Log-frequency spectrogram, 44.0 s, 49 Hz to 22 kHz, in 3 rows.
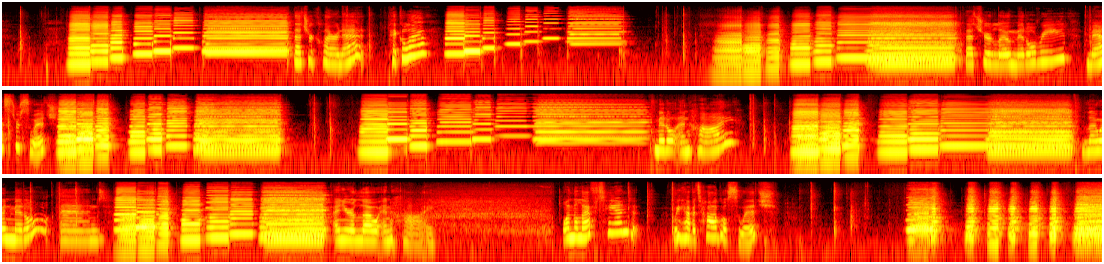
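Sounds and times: accordion notes: 0.9s - 4.0s, 5.9s - 8.5s, 9.4s - 12.9s, 15.4s - 18.6s, 19.4s - 23.5s, 25.2s - 29.1s, 30.8s - 33.8s, 41.4s - 44.0s.

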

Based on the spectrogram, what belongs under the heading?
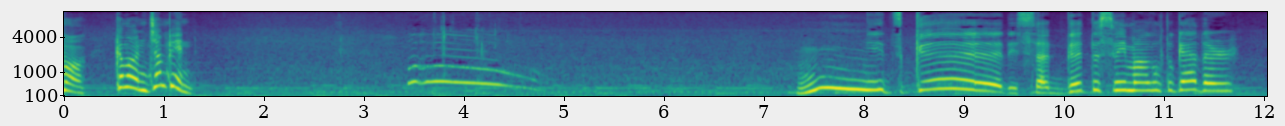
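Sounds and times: background music with steady tones: 0.0s - 12.0s
squeaky high-pitched falling call: 3.4s - 4.8s.

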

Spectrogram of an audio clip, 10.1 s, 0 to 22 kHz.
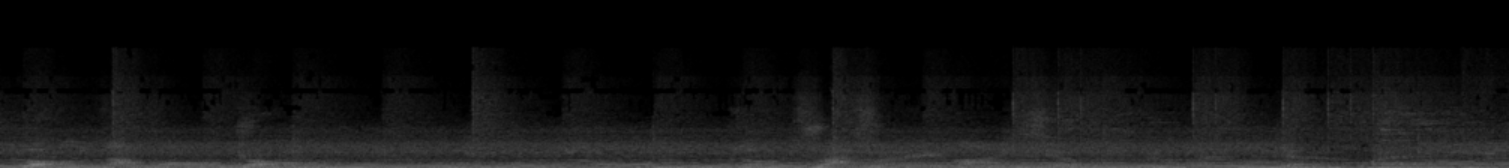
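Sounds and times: metal band with distorted guitars: 0.0s - 10.0s.

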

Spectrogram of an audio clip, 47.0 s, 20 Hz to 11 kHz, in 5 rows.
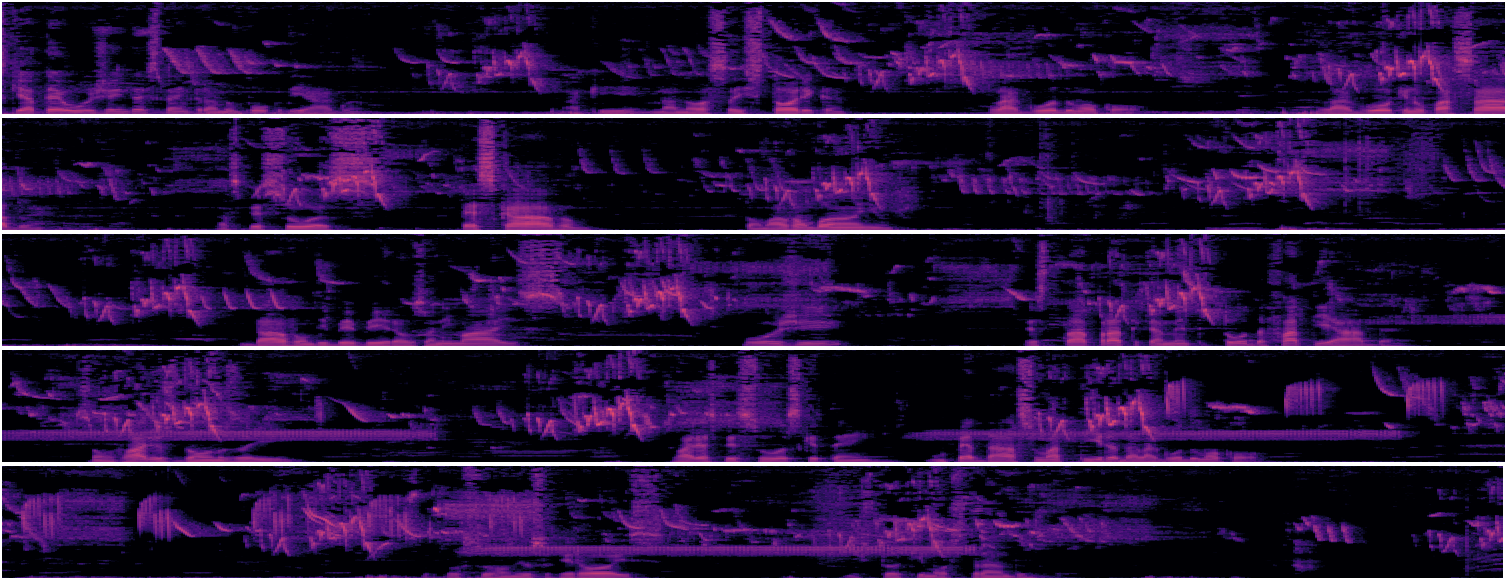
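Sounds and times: small birds chirping: 0.0s - 46.9s.

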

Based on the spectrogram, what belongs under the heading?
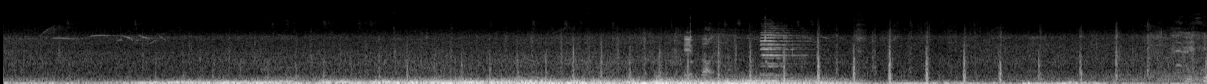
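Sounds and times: loud low rumble: 0.8s - 8.8s
footfalls on asphalt: 1.8s - 11.7s.

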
